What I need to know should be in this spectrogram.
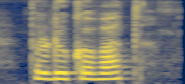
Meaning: to produce (film, music)
- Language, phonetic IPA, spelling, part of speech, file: Czech, [ˈprodukovat], produkovat, verb, Cs-produkovat.ogg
